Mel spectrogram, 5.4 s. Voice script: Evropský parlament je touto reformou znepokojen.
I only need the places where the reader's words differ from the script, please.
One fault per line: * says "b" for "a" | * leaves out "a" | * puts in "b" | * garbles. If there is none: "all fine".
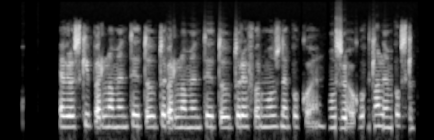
* puts in "parlament je touto"
* garbles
